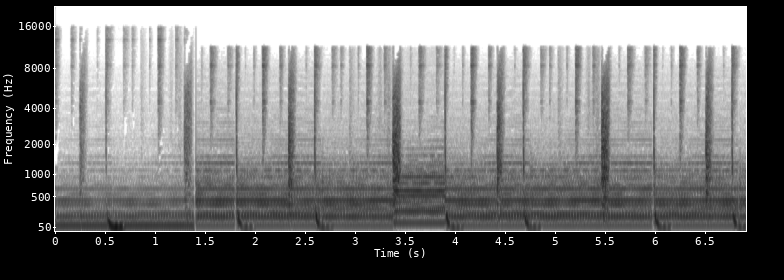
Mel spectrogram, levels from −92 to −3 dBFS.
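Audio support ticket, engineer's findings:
From 1.38 s to end: nothing above 11.4 kHz, new noise about 45 dB down, 20 ms gap at 1.38 s. Likely input switched to a poorer device.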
